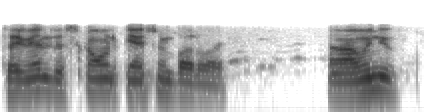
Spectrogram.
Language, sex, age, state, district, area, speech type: Kashmiri, male, 30-45, Jammu and Kashmir, Kulgam, rural, conversation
